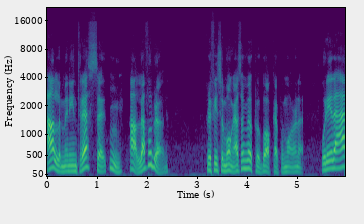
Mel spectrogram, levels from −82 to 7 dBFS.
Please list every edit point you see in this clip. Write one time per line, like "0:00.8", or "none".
0:01.2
